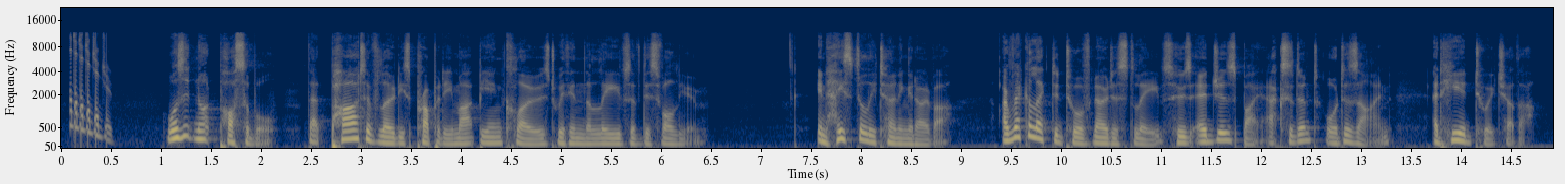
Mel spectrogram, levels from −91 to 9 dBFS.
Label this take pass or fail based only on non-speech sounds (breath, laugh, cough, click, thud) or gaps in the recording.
fail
